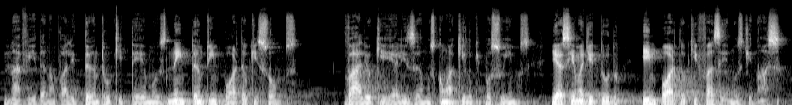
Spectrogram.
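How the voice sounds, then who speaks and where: Low-voiced Brazilian male storyteller in heavy reverb. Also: a little slow, fairly bright tone. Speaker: narrator of a spiritist audio story. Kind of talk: scripted inspirational storytelling, audiobook narration. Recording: long reverb, music behind. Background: music.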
